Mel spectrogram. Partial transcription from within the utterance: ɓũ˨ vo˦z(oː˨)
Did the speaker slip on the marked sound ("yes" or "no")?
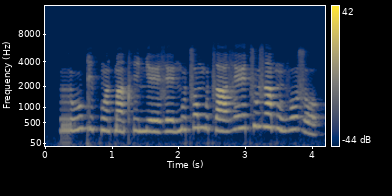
yes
